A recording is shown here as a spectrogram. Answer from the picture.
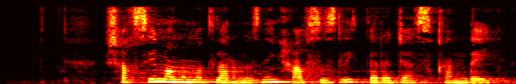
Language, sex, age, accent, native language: Uzbek, female, 18-24, Samarqand, Uzbek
